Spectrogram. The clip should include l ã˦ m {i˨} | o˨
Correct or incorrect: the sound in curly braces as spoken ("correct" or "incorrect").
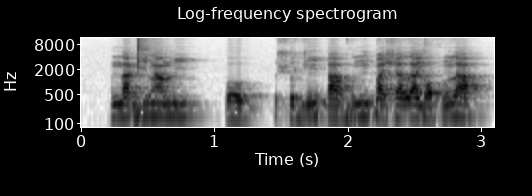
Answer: incorrect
